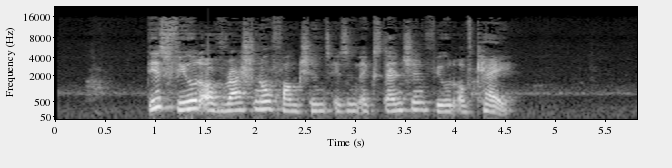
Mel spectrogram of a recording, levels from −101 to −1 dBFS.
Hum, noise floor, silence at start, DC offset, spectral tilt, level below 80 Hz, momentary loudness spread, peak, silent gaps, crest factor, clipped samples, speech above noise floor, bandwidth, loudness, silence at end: none; -56 dBFS; 0.95 s; under 0.1%; -4 dB/octave; -62 dBFS; 12 LU; 0 dBFS; none; 18 dB; under 0.1%; 39 dB; 16.5 kHz; -17 LUFS; 1.25 s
